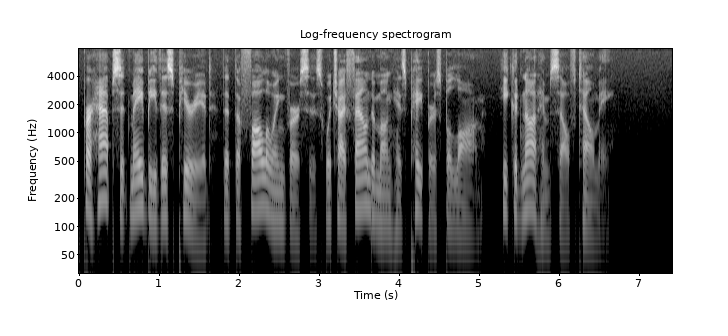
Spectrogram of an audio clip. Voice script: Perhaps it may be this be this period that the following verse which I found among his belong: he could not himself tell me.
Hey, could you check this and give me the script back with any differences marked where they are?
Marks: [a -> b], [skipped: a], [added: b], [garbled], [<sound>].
Perhaps it may be this [skipped: be this] period that the following [verse -> verses] which I found among his [added: papers] belong: he could not himself tell me.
